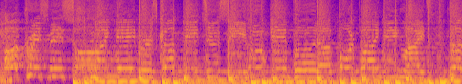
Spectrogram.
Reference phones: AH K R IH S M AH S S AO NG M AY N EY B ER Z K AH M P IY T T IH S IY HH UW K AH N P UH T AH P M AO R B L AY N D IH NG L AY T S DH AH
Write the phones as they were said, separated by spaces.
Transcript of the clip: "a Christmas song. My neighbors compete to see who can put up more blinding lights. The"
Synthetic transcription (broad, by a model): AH K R IH S M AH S S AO M AY N EY B ER Z K AH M IH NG T IH S IY HH UW K AH N P UH T AH P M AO R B AY N D IH NG L AY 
